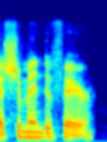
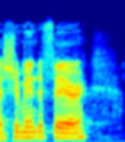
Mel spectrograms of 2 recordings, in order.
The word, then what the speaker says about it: Chemin de Fer: They are playing Chemin de Fer. I don't know if I'm saying that right. – I think, yeah, Chemin de Fer. – Yeah, Chemin de Fer, which is essentially Baccarat, if you don't know the difference.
